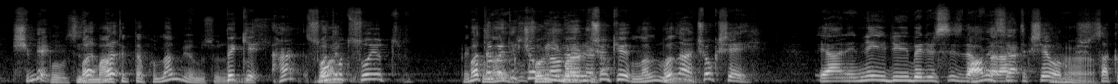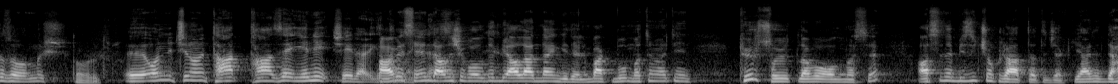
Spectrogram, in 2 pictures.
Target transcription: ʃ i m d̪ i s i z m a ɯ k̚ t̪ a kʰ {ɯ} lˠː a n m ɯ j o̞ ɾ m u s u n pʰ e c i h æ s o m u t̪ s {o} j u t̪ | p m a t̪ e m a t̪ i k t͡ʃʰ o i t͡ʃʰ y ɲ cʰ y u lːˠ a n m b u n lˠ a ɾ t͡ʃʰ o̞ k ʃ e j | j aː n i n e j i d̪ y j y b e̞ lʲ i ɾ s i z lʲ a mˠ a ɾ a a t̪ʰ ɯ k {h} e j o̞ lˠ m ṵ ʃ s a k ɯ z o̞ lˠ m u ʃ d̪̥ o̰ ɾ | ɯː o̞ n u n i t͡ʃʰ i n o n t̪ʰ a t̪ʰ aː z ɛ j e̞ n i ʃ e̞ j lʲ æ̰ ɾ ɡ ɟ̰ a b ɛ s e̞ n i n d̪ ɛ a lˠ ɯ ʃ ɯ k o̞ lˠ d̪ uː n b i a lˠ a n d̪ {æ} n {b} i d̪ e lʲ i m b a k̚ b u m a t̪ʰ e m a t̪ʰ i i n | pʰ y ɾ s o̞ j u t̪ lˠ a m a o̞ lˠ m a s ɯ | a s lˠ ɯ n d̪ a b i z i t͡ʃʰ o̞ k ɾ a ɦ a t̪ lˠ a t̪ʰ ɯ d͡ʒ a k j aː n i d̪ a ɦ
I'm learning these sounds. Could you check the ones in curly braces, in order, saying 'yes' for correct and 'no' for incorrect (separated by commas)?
no, yes, no, no, no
